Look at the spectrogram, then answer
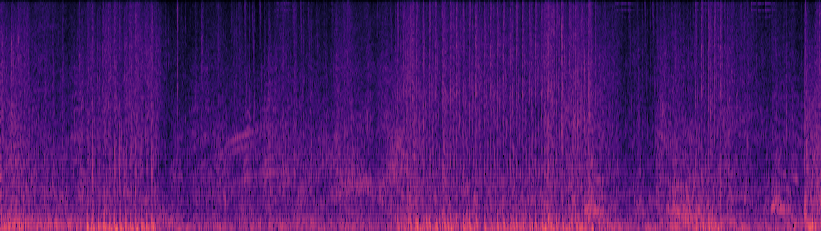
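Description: Video-game gunfire crackles in dense bursts through a busy, loud battle mix, with rapid overlapping shots and a brief lull around the middle before firing picks up again.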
